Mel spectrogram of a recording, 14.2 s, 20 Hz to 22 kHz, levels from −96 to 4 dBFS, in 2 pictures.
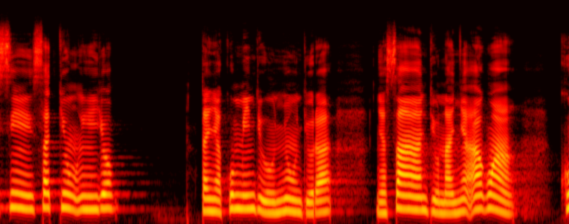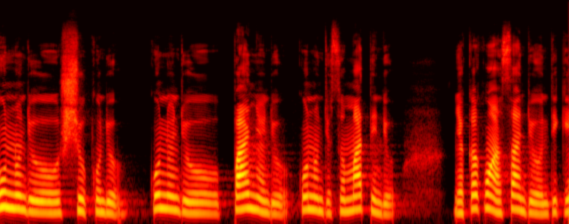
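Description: No technical faults can be heard anywhere in this speech recording, with the signal holding steady and intact throughout.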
